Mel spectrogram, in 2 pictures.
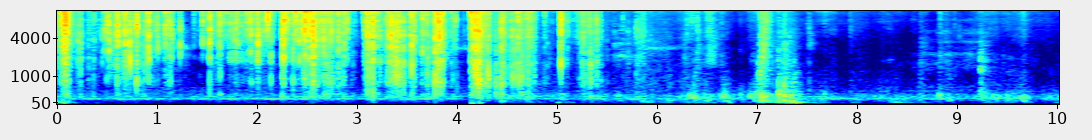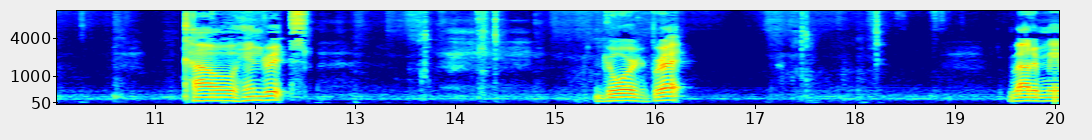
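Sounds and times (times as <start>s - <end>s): wrapper crinkling and tearing: 0.0s - 5.8s.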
